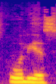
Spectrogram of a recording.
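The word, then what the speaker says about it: Coleus: geranium geranium um colus the pronunciation comes as colus c l e u s we should be writing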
